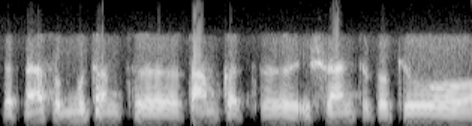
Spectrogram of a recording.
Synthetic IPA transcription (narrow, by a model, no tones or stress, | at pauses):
bʲɛt̪mʲɛsbuːt̪ʲɛnt̪t̪ɐmkɐt̪ɪʃʲʋʲɛŋk̚t̪ʲɪt̪oːkʲuː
